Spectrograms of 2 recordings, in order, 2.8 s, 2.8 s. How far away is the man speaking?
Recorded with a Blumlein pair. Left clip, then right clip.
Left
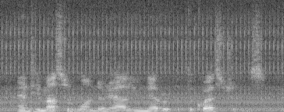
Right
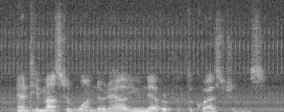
About 0.9 m.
